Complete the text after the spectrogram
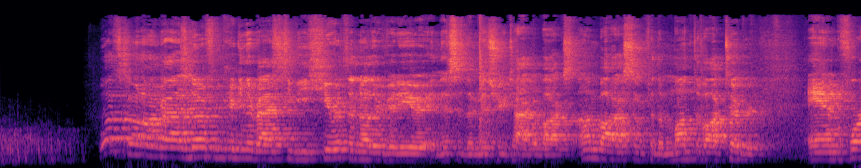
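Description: A young man talks calmly and clearly, close to a microphone.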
